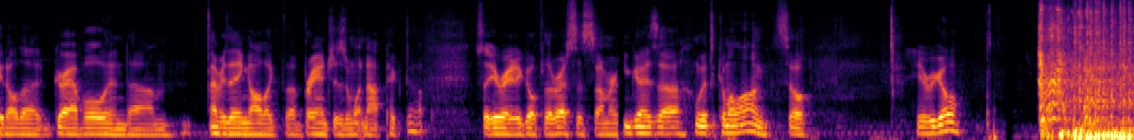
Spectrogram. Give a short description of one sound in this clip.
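A young man talks with animation, close to the microphone.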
